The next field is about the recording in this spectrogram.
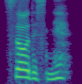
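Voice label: Vox, voices, Japanese; Glenwys; kingsraid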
